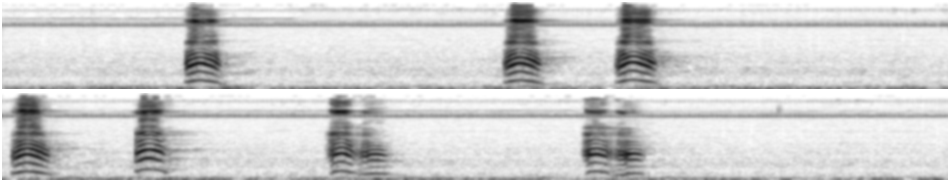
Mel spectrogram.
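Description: Loud, harsh crow-like caws imitated by a person ring out, single and in quick pairs, spaced a second or two apart against a quiet background.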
